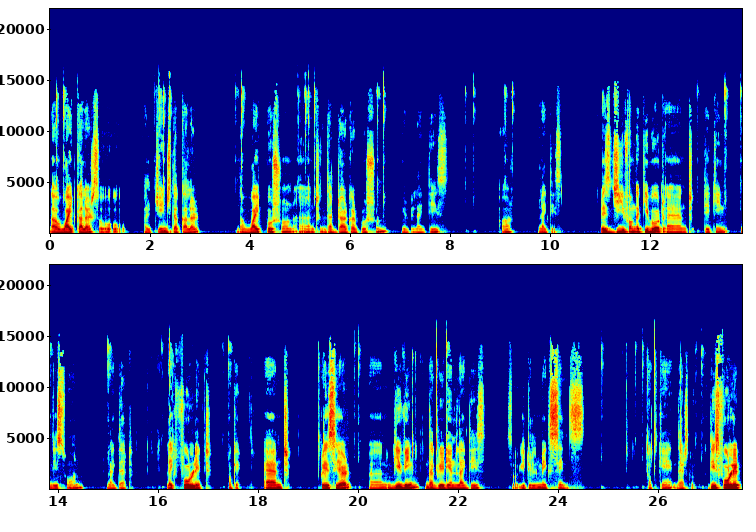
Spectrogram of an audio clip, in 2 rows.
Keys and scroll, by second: 12.3 g, 18.3 i, 21.0 g.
